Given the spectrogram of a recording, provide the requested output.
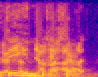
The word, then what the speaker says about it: Degenbrecher: You should be able to pronounce Degenbrecher. I am, but I just sort of defaulted to English pronunciation. I said it, I'm like, hang on, no, that's wrong. But then you said it the Dutch way.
